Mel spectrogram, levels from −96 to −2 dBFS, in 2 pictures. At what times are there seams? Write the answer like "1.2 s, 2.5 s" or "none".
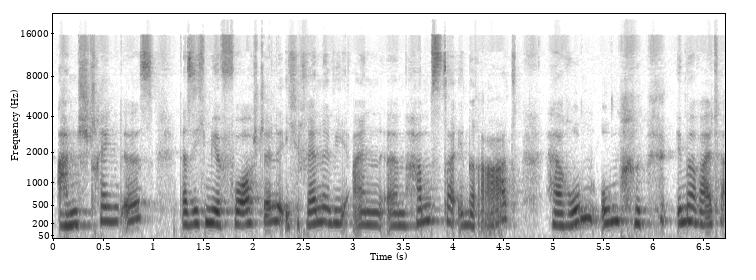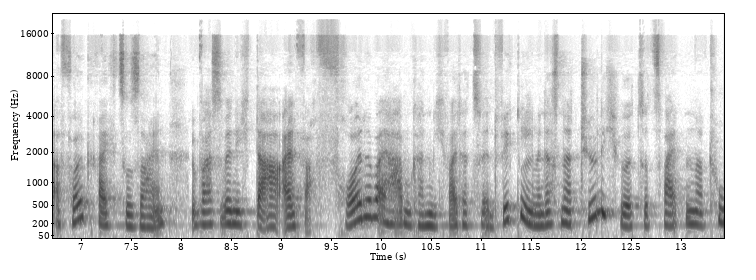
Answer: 8.1 s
